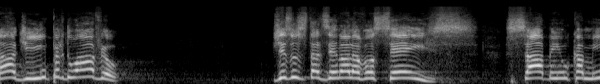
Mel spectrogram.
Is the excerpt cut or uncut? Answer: uncut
